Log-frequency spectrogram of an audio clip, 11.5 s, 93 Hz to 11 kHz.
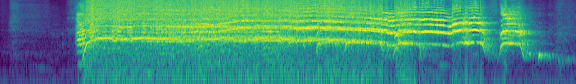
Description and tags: This is part of series of recorded material for LaFormela Fashion Show Intro, recorded by Zoom h6 a rode ntg3.
group, hard-core, know, laughing, man, people, score, scream, screaming, shout, smile, women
